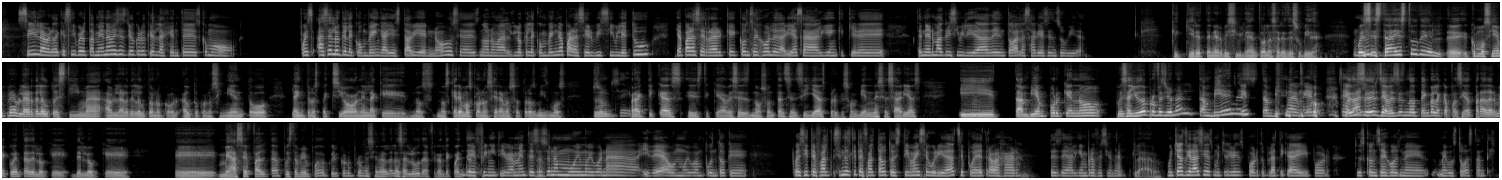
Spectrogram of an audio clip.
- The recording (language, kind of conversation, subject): Spanish, podcast, ¿Por qué crees que la visibilidad es importante?
- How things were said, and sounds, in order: other background noise; laughing while speaking: "también digo"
